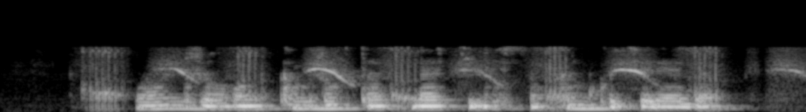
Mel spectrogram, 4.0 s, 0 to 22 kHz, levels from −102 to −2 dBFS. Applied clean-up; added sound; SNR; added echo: none; Breathing; 16 dB; reverberation time 0.4 s.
